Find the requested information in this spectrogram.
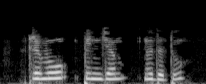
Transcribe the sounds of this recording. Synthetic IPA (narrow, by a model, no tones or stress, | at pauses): ɾimoːpiɲd͡ʒɐmnud̪ɐt̪u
